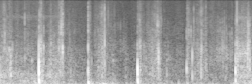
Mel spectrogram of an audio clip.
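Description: Footsteps of a person walking, faint and uneven, several soft steps falling at irregular intervals with no talking.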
